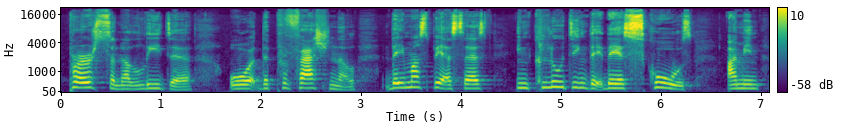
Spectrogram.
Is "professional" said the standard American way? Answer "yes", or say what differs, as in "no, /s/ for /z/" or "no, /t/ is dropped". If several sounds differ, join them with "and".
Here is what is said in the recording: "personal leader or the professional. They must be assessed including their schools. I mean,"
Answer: yes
